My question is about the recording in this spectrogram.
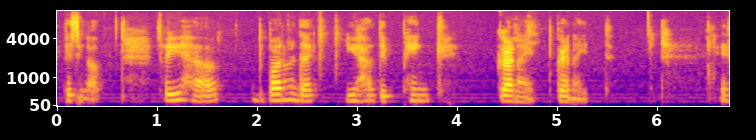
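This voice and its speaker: A woman's voice: medium pitch, gravelly, darkish tone, a little hiss or hum. A young woman giving a casual tarot reading, chatting as she shuffles, thinking aloud and sometimes dropping to a whisper. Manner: chatty, thinks aloud, stumbles over crystal names, some whispered words. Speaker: tarot reader.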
